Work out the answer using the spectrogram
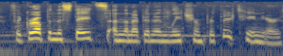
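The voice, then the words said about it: Non-local accent. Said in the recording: “that's not a local accent that I'm listening to”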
